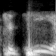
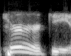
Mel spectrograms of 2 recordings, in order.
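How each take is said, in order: First: The name is said with Turkish sounds. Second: The name is said with English sounds. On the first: This is the country's own name. "their real name" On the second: This is the English version of the name. "anglicized to"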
